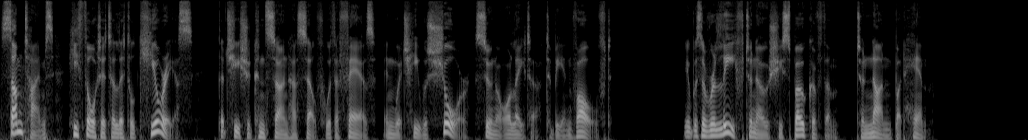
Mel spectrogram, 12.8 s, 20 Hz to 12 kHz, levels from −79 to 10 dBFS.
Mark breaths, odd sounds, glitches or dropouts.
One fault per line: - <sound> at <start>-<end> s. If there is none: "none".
none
